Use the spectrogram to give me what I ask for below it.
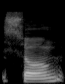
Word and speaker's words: sont: Ils sont. No pronuncio la T final.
